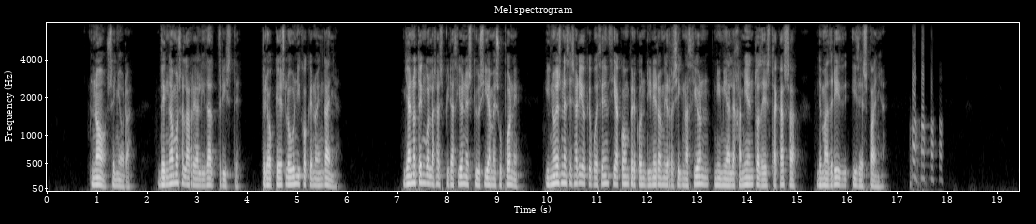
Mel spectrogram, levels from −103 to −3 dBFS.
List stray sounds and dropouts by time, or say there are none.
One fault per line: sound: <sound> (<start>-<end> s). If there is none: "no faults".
sound: laugh (17.2-17.9 s)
